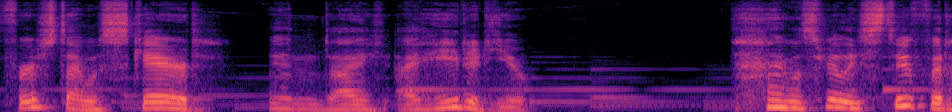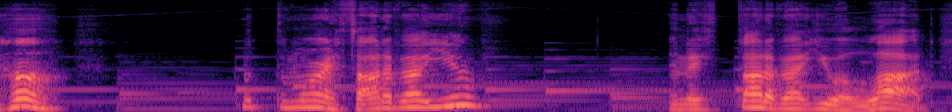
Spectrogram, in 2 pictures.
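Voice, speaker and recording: A woman's voice: lowish voice, pitched above the performer's own voice. A man voicing a tearful, overwhelmed young woman who talks in breathless, sobbing bursts. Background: music.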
